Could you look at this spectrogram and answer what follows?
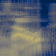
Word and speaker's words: though: Кількість літер та вимова though і all though. Ну, якщо th o ще можна зрозуміти як though або all though, то gh в кінці взагалі не зовсім зрозуміло для чого там вони глухі, але в будь-якому випадку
